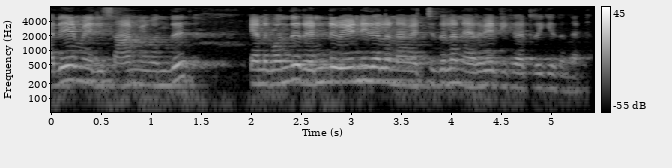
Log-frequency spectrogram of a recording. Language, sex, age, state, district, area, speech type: Tamil, female, 30-45, Tamil Nadu, Salem, rural, spontaneous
